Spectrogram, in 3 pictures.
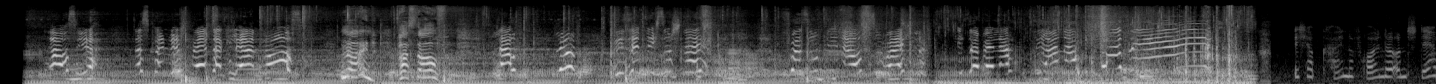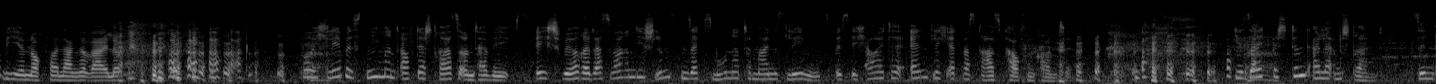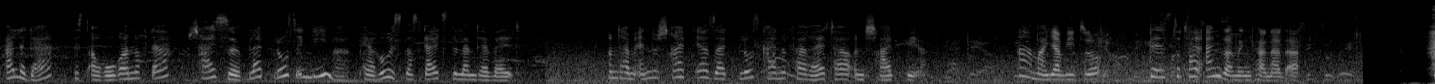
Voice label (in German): Synchron, Brief wird vorgelesen, Lip-Sync, German; voice; Synchron I Reinas I Brief wird vorgelesen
